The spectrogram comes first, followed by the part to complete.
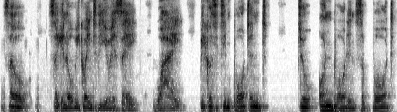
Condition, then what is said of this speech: Laryngectomy. By the way, before this, I used to speak with a Stephen Hawkins voice.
